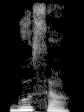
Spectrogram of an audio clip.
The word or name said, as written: ಗುಸ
